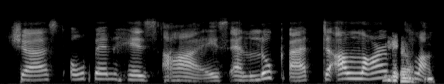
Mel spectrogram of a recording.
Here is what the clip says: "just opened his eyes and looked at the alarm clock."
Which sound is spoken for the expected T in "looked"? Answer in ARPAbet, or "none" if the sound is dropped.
none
